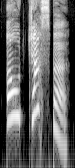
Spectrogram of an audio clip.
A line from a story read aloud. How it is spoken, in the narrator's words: Jenny cried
